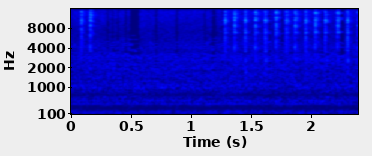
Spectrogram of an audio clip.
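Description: Near silence with faint ticking from a computer mouse, a few scattered ticks and then a fast even run of them in the second half.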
